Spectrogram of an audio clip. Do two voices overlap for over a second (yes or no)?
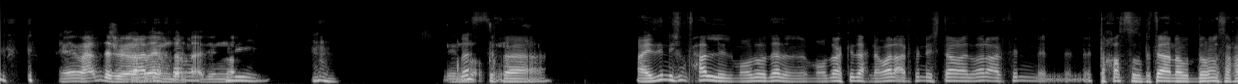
yes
